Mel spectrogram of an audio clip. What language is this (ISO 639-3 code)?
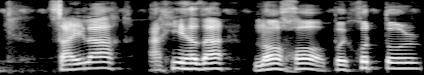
asm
